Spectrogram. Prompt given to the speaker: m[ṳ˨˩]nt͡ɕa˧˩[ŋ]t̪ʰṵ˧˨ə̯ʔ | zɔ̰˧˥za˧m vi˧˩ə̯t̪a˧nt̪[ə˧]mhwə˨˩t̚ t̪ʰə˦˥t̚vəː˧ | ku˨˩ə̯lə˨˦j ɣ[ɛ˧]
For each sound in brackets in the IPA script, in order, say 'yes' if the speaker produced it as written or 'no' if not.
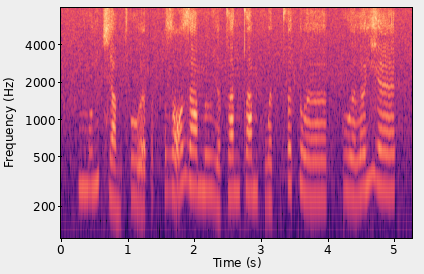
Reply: no, no, no, yes

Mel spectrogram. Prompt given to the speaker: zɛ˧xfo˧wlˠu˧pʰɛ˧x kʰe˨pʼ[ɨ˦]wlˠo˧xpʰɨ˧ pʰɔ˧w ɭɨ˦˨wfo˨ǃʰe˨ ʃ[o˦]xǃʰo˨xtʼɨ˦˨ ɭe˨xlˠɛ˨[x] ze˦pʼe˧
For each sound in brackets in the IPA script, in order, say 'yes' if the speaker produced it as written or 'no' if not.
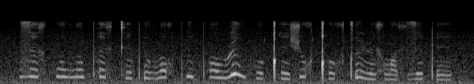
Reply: no, yes, yes

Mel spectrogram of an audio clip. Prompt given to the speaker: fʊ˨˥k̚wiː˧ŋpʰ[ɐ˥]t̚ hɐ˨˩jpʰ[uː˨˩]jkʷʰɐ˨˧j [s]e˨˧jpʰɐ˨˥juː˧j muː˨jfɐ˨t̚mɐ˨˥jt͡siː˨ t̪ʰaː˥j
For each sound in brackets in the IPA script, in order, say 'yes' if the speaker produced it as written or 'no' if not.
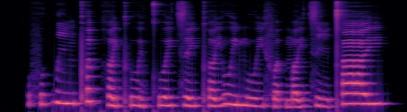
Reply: yes, yes, no

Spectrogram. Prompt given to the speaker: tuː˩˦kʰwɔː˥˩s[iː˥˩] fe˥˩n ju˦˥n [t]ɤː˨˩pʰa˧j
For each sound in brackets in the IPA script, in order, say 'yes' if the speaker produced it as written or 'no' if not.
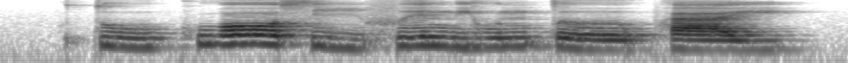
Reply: no, yes

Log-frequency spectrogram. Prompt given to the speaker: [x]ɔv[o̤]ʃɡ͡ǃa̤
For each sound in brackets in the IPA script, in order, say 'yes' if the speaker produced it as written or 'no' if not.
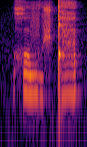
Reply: yes, yes

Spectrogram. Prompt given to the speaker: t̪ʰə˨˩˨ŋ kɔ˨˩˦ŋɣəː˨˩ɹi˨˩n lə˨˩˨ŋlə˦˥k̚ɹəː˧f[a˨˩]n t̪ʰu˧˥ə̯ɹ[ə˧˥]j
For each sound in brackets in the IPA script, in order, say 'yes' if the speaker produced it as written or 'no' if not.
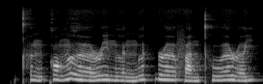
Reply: yes, yes

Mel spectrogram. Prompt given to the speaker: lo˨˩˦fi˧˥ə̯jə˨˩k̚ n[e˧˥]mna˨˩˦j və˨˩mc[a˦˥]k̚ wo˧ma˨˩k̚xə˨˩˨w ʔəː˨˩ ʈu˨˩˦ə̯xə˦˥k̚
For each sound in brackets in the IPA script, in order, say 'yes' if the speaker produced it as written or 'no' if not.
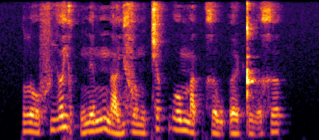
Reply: yes, no

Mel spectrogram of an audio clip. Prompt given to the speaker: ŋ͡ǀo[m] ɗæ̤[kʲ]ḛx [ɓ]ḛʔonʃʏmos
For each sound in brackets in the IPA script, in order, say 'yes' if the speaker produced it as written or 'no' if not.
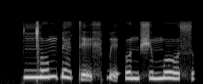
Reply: yes, no, yes

